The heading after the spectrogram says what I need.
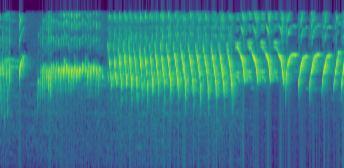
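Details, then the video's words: Canary kenari song with light background hiss: a short note, a sustained buzzy trill, then a rapid roll of repeated notes that slows into separate downward-swept whistles. "Seketika Kenari Kondisi Apapun Akan Langsung Respon Bunyi Gacor Panjang Tanpa Nunggu Lama"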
